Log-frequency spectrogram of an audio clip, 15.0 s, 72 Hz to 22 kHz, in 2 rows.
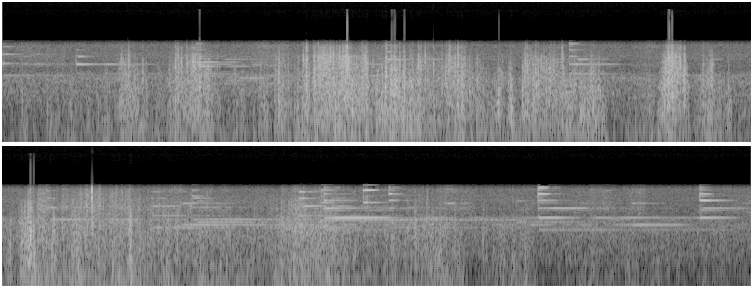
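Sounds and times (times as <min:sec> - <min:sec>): wind buffeting microphone: 0:00.0 - 0:14.9
clear ringing notes: 0:07.9 - 0:14.9.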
